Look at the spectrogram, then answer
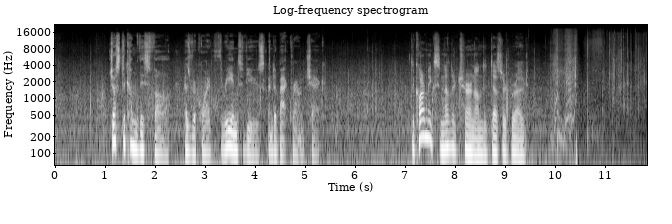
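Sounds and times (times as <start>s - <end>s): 
speech: 1.1s - 5.5s, 7.1s - 10.4s
rucksack being unzipped and opened: 9.9s - 11.8s.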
